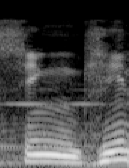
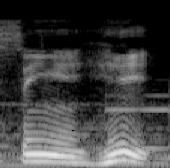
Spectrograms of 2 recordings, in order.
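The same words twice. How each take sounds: First: The middle consonant sounds like 'gh'. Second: The middle consonant sounds like plain 'h'. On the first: The speaker calls it wrong. "यहाँ सिंही नहीं बोलेंगे, घा जो बोलते हैं गलत है" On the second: The speaker calls it right. "शुद्ध उच्चारण सिंही ही होना"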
